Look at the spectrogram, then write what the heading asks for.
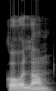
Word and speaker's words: COLUMN: COLUMN, इसमें है ना वर्ड में एम के बाद एन होता है, एम के बाद एन है ना, COLUMN, एम के बाद एन है जिसमें एन का उच्चारण नहीं होगा। ठीक, तो COLUMN कॉलम।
